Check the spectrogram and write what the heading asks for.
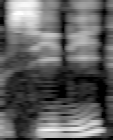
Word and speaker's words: Seeni: Kita ada app Sini. So kita ada app nama Sini. Ejaannya S-E-E-N-I.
